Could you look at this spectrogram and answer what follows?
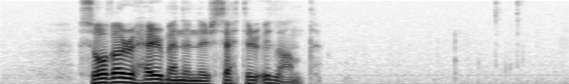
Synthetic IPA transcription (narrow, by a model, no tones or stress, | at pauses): sɔːʋœɹɦɛɹmɛnənəɹsɛht̪əɹʊ̰jla̰nt̪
